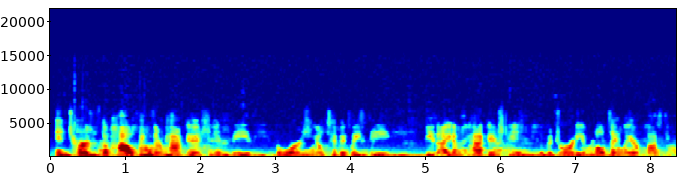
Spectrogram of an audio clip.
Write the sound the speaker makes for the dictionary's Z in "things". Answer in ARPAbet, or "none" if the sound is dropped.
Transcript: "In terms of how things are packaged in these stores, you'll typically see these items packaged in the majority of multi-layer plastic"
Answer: Z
